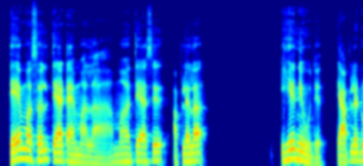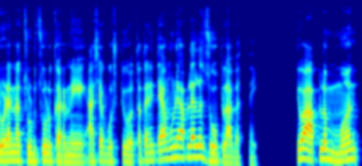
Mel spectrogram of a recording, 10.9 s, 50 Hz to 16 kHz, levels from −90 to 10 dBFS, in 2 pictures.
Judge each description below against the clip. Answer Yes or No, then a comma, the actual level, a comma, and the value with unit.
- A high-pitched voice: No, low, 135 Hz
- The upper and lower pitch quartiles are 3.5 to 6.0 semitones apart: Yes, average, 4.0 semitones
